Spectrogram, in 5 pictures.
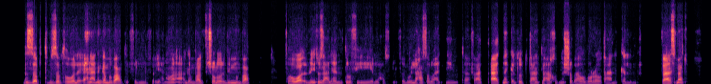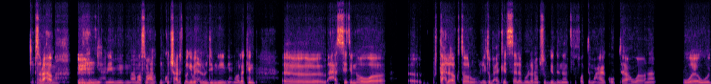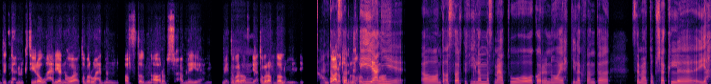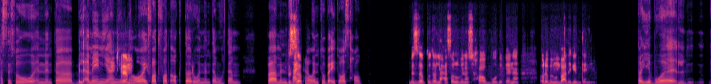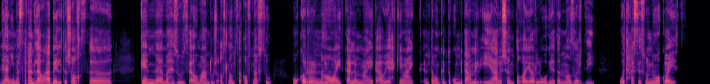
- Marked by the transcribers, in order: throat clearing; other background noise
- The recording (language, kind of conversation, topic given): Arabic, podcast, إزاي بتستخدم الاستماع عشان تبني ثقة مع الناس؟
